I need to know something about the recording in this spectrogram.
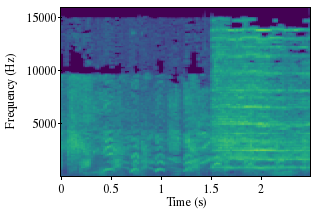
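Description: Laughter: a quick run of short giggles, each rising and falling in pitch. Music with steady held notes comes in about one and a half seconds in.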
